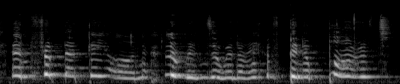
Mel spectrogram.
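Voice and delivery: very high, lamenting princess voice; a princess pouring out her sad tale. Acted. Princess tells her sad story.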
